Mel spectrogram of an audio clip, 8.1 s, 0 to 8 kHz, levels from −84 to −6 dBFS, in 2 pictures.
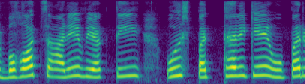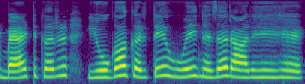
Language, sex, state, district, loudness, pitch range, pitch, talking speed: Hindi, female, Jharkhand, Palamu, -17 LUFS, 255-300 Hz, 275 Hz, 120 wpm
